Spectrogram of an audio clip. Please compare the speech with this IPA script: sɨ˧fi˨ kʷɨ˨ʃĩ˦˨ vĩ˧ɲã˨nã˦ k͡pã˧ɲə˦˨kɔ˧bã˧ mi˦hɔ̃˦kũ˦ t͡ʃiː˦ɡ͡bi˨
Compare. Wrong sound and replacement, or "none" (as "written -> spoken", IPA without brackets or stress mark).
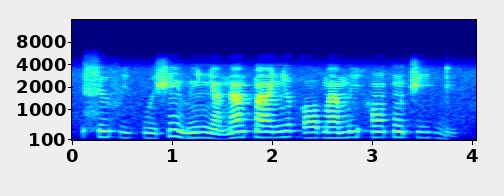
none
